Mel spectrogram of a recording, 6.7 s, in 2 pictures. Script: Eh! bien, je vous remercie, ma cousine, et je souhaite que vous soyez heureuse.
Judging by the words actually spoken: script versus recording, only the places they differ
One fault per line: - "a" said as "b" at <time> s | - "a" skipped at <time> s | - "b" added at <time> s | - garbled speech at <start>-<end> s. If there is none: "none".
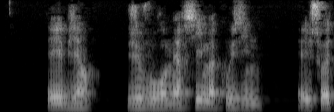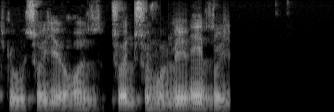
- "je" skipped at 3.1 s
- garbled speech at 4.4-5.6 s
